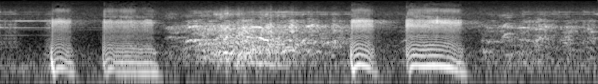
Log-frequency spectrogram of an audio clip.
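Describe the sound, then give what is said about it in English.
Four loud, nasal quacks in two pairs from a duck in Pevensey taught to answer the telephone, each call swooping downward in pitch, over a steady high electronic tone of a ringing telephone and a busy murmur of background noise. “A man in Pevensey has taught a duck to answer the telephone.”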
